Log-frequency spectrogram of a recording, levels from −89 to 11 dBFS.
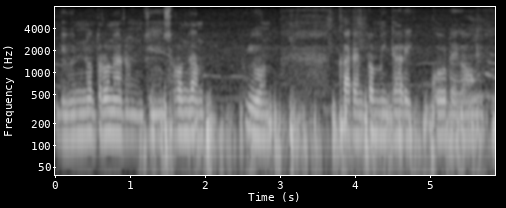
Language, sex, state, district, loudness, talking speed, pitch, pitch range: Chakma, male, Tripura, Dhalai, -19 LUFS, 90 wpm, 135 Hz, 135-145 Hz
